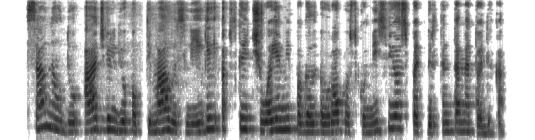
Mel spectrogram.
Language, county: Lithuanian, Klaipėda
